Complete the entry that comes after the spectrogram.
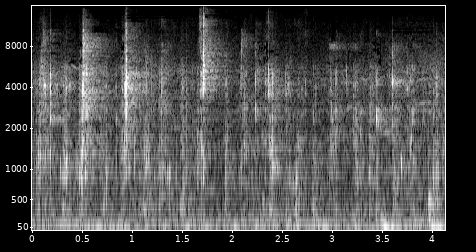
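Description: Close-up eating sounds: sharp wet clicks and smacks of chewing braised abalone, several a second, with an abalone shell clicking against the plate near the end.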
